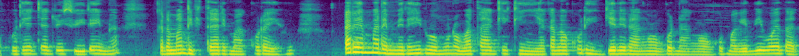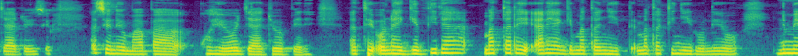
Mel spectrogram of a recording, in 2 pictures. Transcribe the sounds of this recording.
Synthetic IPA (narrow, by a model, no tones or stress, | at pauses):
kwoɾead͡ʒad͡ʒɔisjoiɾɛima | kanamaðdipitaɾemakoɾaiɦu | aɾeamaɾɛmɛɾɛiɾwɔmonɔmataɡekeɲiakanakoɾiɡeɾeɾaŋɔːŋɡɔnaŋɔːŋɡɔmaɣeðiwɛðad͡ʒad͡ʒɔisiɔ | asiɔnejɔmabakohɛɔd͡ʒad͡ʒɔbɛɾɛ | ateʔɔnaiɡeðiɾamataɾeʔaɾeaŋɡemataɲtmatakeɲeiɾwɔnejɔnem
